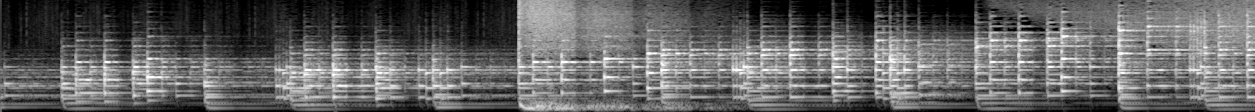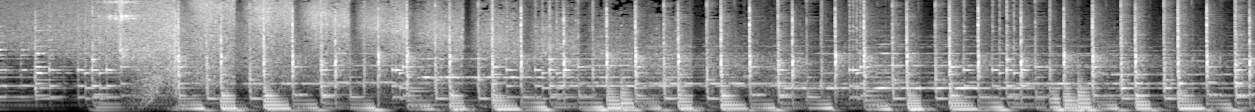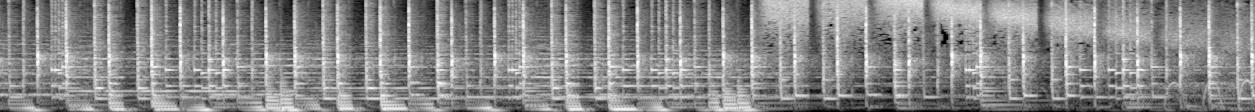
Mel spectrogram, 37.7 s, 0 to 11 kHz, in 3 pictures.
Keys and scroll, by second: 6.8 ctrl+s.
